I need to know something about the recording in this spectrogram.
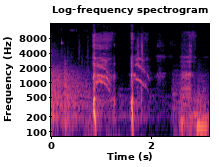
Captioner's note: cough, cough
